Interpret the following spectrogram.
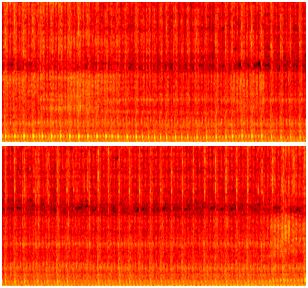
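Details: Yamaha Jog two-stroke scooter that wouldn't start, after cleaning the spark plug and tightening the cylinder head: catches and settles into quick buzzy idle with steady popping exhaust pulses; starts and runs fine.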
